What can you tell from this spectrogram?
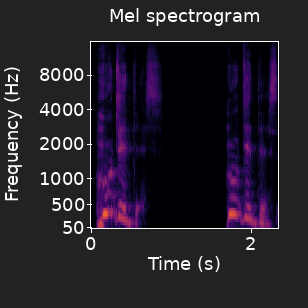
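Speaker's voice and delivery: high, loud demanding counselor yell; angry counselor. Retold or imitated. Counselor demanding who threw the mayonnaise, mock yell. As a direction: bark it at the cabin like an angry counselor.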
